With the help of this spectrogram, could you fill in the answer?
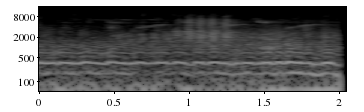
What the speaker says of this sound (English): a little wasp come to join us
